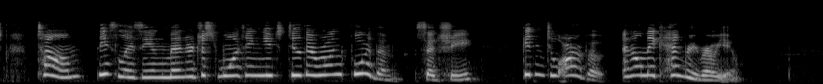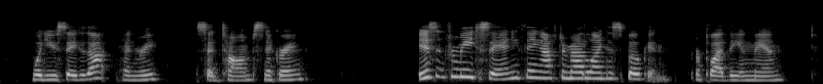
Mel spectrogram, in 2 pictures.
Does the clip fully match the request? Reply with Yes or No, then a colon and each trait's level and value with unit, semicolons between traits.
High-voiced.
Yes: very high, 320 Hz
